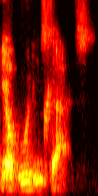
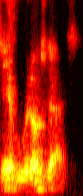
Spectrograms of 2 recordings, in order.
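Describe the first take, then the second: First: It sounds intrigued and curious. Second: It sounds uninterested and dismissive.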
